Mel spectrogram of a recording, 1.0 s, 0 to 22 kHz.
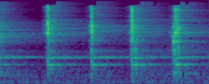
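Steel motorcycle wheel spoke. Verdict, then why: Tight. A screwdriver handle taps the steel spokes of a Harley Sportster wheel five times, each strike giving a short, clear, bright ring with a steady tone near 880 Hz. The clear ring shows the spokes are tight in this old-school spoke tension check, since a loose spoke would sound dull.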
